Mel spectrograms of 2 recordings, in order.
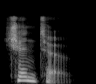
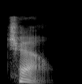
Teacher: c i AO in Italian which is pronounced as Chow so the k sound became a CH sound before the e and i in many Italian words · in Italian before the E and I the k sound shifted to a CH sound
